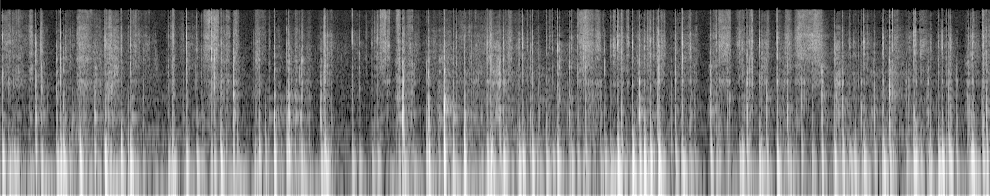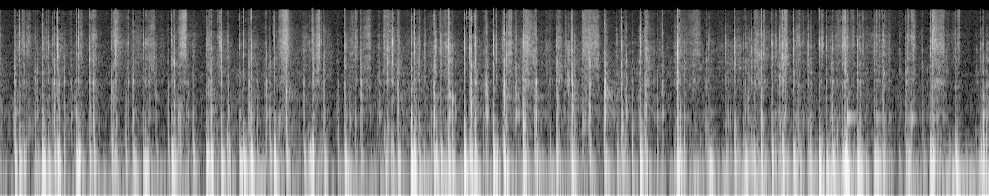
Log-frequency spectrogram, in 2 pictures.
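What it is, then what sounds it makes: Plastic supplement bottle. Fingernails scratch and tap across the label of a hollow white and orange plastic supplement bottle held sideways. The result is a steady stream of quick, dry scratches and soft, dull taps, heavy in low thump with little brightness, each hit dying away almost instantly.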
